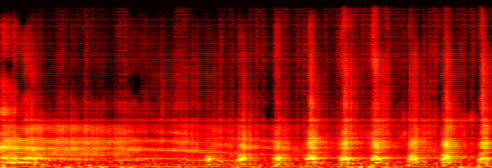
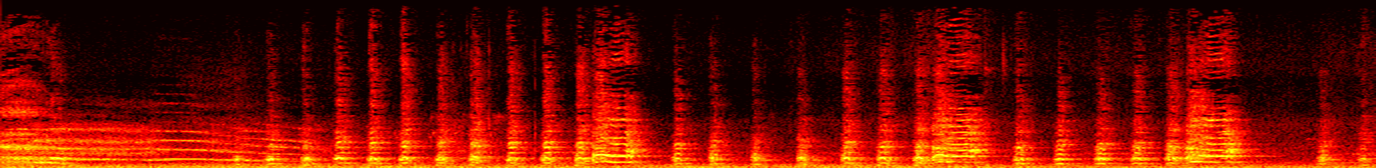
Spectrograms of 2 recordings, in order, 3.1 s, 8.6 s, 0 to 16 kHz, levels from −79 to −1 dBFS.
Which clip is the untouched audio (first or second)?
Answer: second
